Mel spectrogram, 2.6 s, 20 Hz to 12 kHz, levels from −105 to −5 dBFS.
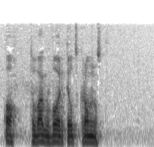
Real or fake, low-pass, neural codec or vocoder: real; 7.2 kHz; none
